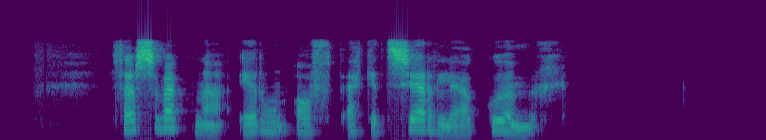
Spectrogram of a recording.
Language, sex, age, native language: Icelandic, female, 40-49, Icelandic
